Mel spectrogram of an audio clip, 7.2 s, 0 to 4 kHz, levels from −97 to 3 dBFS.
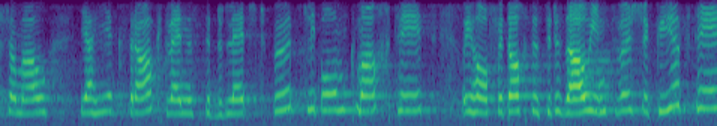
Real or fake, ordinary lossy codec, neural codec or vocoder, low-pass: real; Opus, 16 kbps; none; 3.6 kHz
